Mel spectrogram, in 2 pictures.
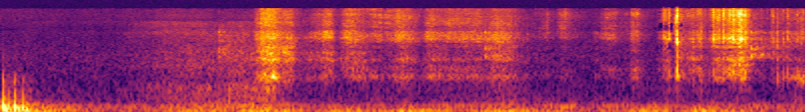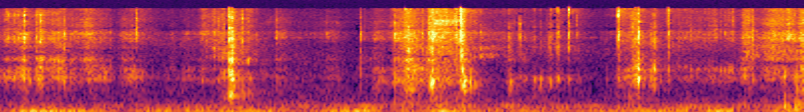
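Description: Faint crackling and rustling of sellotape and a cardboard toilet-roll tube being handled as string is taped onto the tube, with short clicks scattered irregularly.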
